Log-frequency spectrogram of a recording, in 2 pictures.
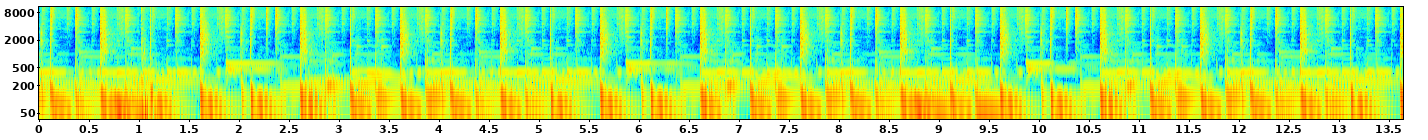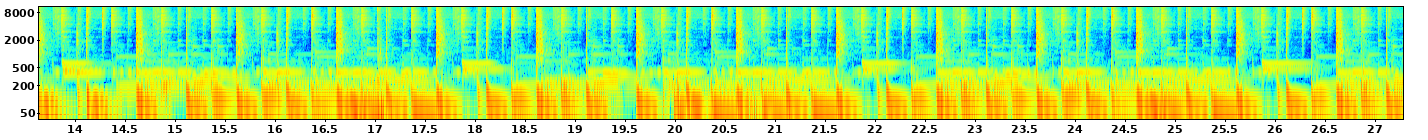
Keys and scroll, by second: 9.8 ctrl+space.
